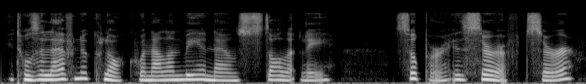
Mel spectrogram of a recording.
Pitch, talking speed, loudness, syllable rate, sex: 210 Hz, 125 wpm, -16 LUFS, 4.5 syllables/s, female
